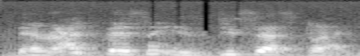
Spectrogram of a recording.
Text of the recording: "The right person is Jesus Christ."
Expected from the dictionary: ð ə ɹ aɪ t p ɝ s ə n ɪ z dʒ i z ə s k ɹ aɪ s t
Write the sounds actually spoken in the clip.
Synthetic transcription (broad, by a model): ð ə ɹ aɪ t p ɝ s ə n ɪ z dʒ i s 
